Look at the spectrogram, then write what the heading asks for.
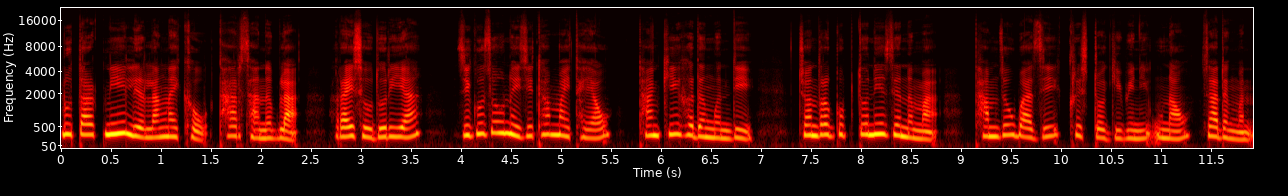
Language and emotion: Bodo, neutral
